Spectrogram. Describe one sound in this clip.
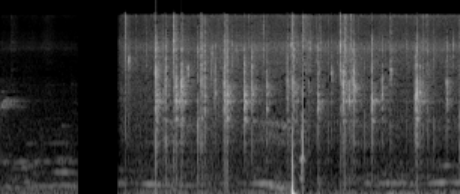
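Oil sizzles and crackles in a frying pan.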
